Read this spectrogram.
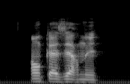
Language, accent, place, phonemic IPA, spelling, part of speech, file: French, France, Lyon, /ɑ̃.ka.zɛʁ.ne/, encaserner, verb, LL-Q150 (fra)-encaserner.wav
- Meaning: to lodge in barracks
